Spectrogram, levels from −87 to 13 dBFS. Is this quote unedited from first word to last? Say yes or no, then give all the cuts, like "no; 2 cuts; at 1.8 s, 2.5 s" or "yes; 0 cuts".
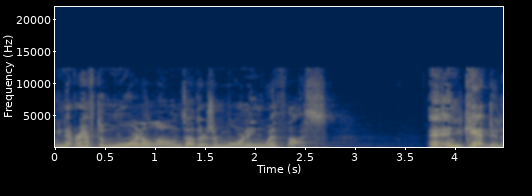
no; 1 cut; at 1.3 s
